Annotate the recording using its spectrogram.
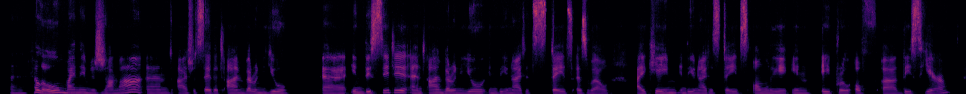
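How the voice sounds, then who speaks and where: Speaking at a fairly slow pace with a Ukrainian accent, a woman keeps a fairly low pitch and fairly even intonation. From Ukraine. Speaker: refugee speaking at council meeting. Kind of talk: public testimony. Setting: city council meeting. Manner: halting, many fillers.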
